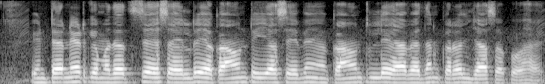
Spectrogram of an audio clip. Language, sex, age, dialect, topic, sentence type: Magahi, male, 18-24, Southern, banking, statement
